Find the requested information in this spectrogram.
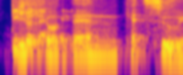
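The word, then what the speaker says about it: Kishōtenketsu: Tell me more about the how do you pronounce it? Kishoten Ketsu.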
